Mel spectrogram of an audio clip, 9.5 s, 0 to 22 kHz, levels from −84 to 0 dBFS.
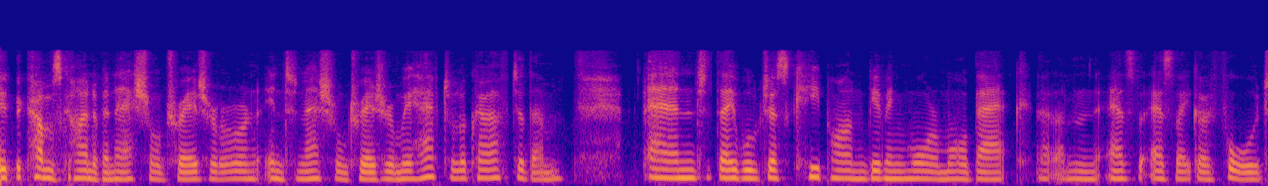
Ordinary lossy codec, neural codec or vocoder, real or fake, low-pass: MP3, 64 kbps; codec, 16 kHz in and 24 kHz out, 0.6 kbps, FocalCodec, streaming, 4096 codes; fake; 7.2 kHz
